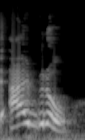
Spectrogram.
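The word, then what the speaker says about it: eyebrow: ये इस रूल्स के अकॉर्डिंग ये ध्यान रखो आप कि ओ और डब्ल्यू साथ में आए तो डब्ल्यू साइलेंट रहता है। जैसे आईब्रो, अब आईब्रो में डब्ल्यू क्या है? साइलेंट है।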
